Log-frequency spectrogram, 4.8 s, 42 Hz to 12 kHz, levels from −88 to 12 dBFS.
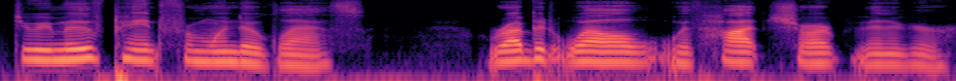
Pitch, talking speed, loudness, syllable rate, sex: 165 Hz, 150 wpm, -19 LUFS, 4.4 syllables/s, female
